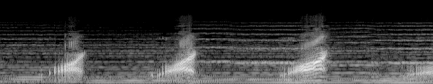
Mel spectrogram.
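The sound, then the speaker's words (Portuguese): A small toad gives three loud, rising croaks spaced about a second apart, each a short, throaty swell, over a steady low droning tone in the background. “aceite esse pequeno sapo como símbolo de nossa amizade.”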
